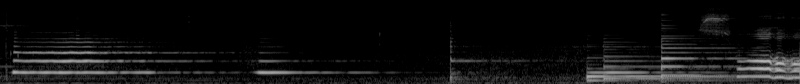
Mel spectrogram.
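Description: Slow plucked chords and single notes on a lute, each left to ring and fade, with a quiet stretch in the middle. A woman's voice begins singing just before the end.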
